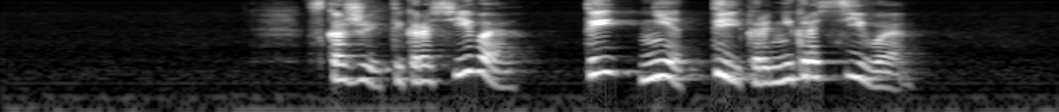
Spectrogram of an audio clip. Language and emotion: Russian, angry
